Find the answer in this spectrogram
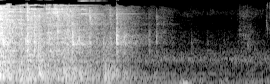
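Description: Wire racks and cutlery basket of an open dishwasher rattling and clinking as a dog scrambles out over the lower rack. The clatter is loudest at the start and dies away after about a second.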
